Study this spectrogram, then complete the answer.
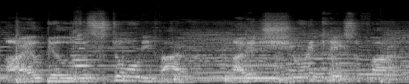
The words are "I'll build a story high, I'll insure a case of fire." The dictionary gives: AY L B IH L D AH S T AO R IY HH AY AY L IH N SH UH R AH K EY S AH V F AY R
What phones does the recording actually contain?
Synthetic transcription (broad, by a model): AY L B IH L D AH S T AO R IY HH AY AY L IH N SH UH R AH K EY S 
